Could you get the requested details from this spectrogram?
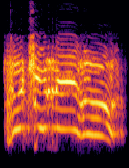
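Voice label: bomb success, Czech, mood high; speech; War Thunder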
